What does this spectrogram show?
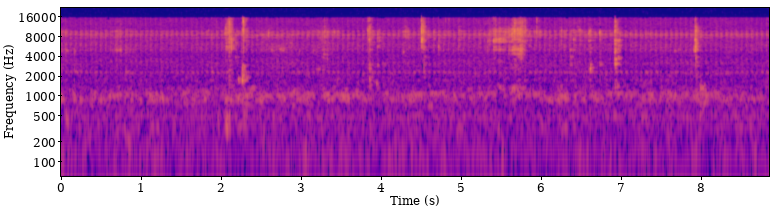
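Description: Quiet, irregular wet mouth clicks and smacks from biting and chewing a soft banana, about eight in all, over a faint steady hum.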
